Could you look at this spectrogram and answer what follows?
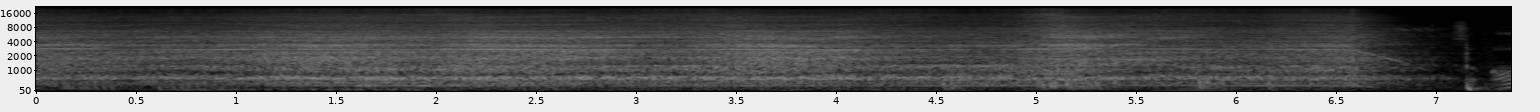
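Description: An electric mixer blends chocolate pound cake batter, giving a steady, loud motor whir with a sustained tone that runs almost unbroken for several seconds and then stops abruptly.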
